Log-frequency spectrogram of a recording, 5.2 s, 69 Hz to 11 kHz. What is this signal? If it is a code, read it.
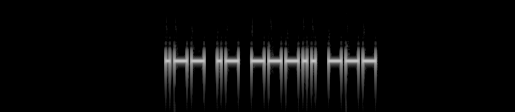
Morse code, heard as a keyed tone, about 28 wpm, 700 Hz. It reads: WA8O
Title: USA Call Signs - 4 Characters - Repeated 3x - 28wpm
